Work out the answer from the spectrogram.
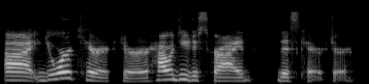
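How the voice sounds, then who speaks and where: A woman's voice: medium pitch, moderate pace, fairly bright tone, no room sound. A woman working as a voice acting coach, encouraging and affirming as she talks a student through questions one-on-one.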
